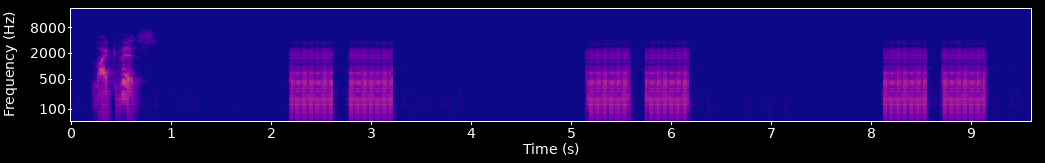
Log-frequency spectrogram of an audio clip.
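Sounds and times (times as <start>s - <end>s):
telephone ringing tone of paired low-pitched burrs: 2.2s - 3.2s, 5.2s - 6.2s, 8.1s - 9.2s.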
